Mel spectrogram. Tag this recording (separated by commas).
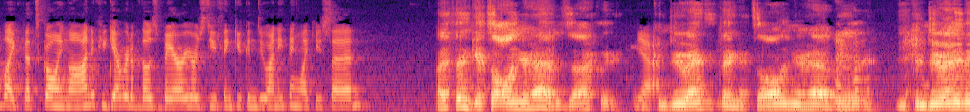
Speech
